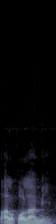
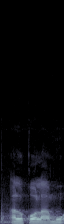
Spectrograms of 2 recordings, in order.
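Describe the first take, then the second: First: The word ends with an i vowel. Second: The word ends with a u vowel. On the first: "tidak membaca al-qalami" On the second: "Saya tidak membaca al-qalamu"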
